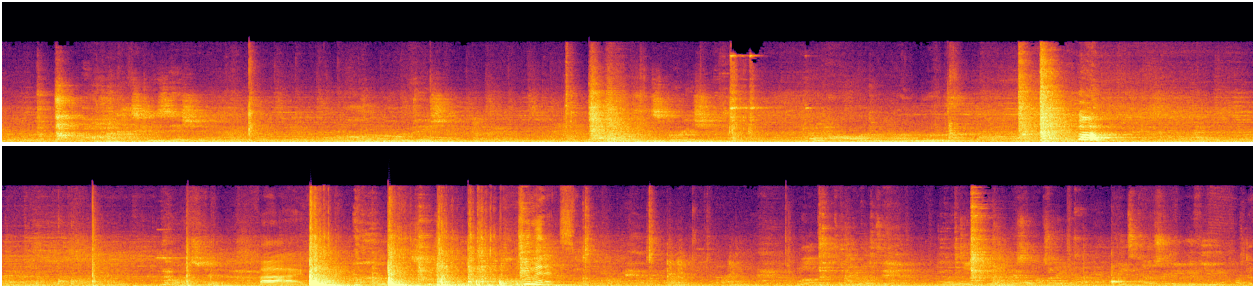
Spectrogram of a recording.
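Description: A loaded barbell with bumper plates dropped onto the gym floor after a lift: two heavy thuds less than a second apart, about two-thirds of the way in. A voice shouts or grunts about ten seconds in and again just before the drop, over background music.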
